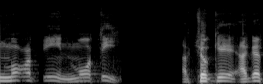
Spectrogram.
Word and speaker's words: معطین: یا خیر المعطین، معطین، میم عین توئیں یہ نون، معطین، موتی۔ اب چونکہ اگر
